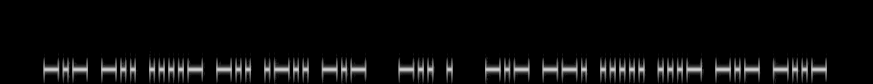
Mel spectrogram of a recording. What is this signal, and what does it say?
Morse code, heard as a keyed tone, about 25 wpm, 700 Hz. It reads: KD4DLK DE KG5VKX
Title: USA Callsign DE Callsign - 6 Characters - 25wpm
